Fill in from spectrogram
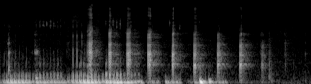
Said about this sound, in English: Is that your cat? Yeah, can you hear him purring? Yeah, it's awesome.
